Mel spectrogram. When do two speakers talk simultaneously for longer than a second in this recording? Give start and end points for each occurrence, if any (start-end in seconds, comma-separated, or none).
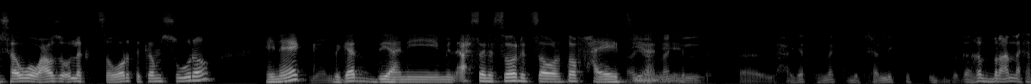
none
